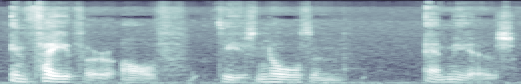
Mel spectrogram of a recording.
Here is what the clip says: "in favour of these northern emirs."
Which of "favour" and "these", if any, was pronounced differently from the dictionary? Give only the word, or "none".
none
